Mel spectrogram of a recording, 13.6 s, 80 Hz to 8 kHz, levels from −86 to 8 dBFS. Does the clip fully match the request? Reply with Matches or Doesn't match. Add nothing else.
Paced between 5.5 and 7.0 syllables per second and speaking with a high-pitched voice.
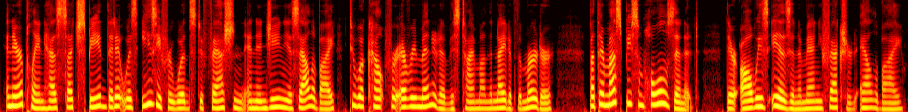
Matches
